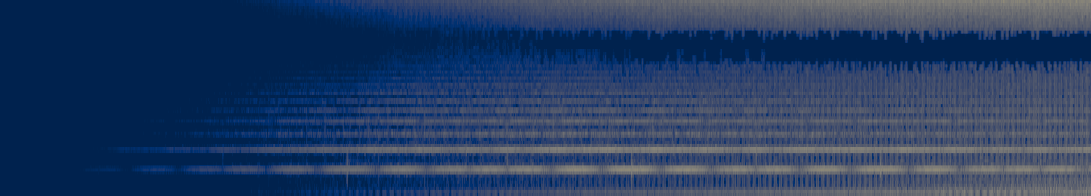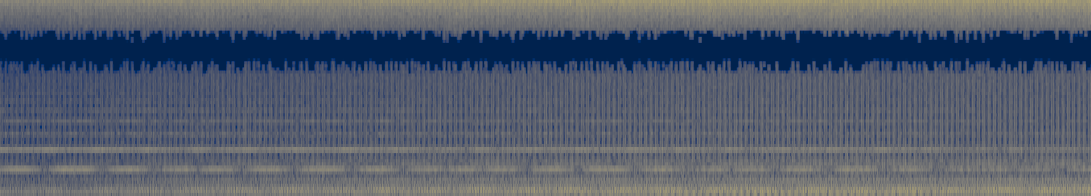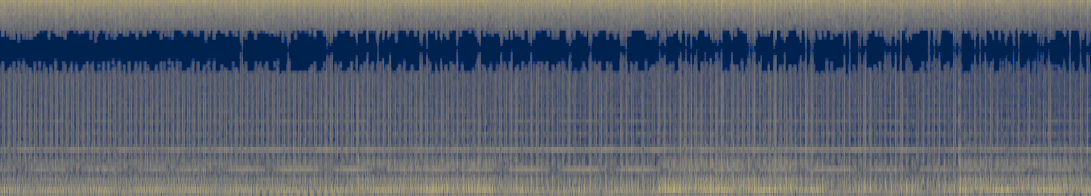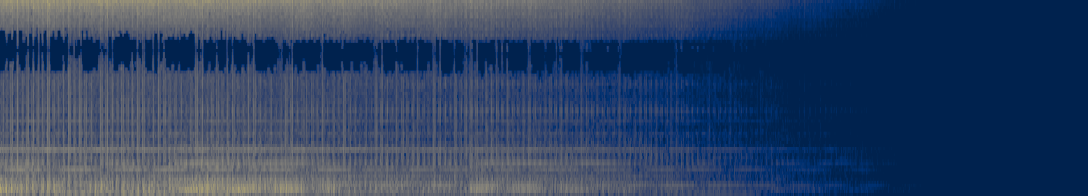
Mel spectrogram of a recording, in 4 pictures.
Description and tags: an erroneous glitching overtakes a droning sound of rebuke and admonishment.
